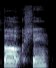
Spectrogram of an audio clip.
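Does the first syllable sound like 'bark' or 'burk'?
bark. The first syllable sounds like 'bark'. This is how the English say it. The speaker calls it right. "but it's Berkshire ... we pronounce it bark"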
